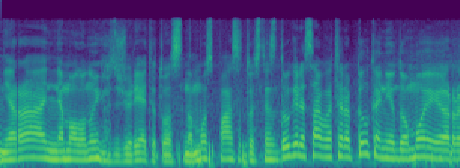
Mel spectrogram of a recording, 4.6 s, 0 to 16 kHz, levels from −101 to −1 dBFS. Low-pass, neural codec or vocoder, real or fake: 10.8 kHz; vocoder, 24 kHz, 100 mel bands, Vocos; fake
